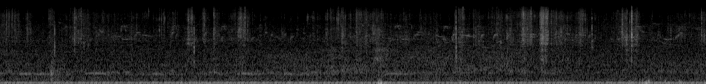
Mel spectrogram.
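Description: Welsh springer spaniel puppies and their mother scuffling and digging on dry, stony ground: scattered crunches and clicks of paws and noses among gravel and loose earth, over a low steady rumble.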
